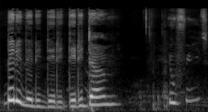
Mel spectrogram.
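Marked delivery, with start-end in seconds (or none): none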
